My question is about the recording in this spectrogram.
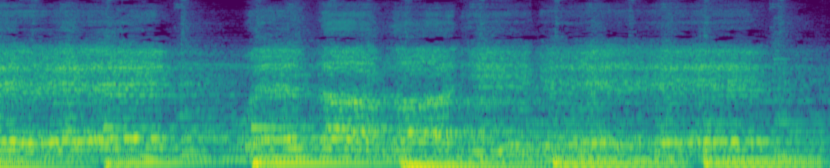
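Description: A chanted hymn: a singing voice with bending, ornamented notes over a deep synthesized bass that steps to a new note about once a second.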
